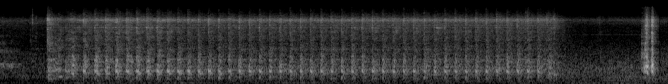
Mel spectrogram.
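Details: Mercedes-Benz E220 with a no-start and missing 5V sensor supply, cranked after unplugging the intake pressure sensor connector; steady starter churn about three turns a second for five seconds without firing; cranks but no start.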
